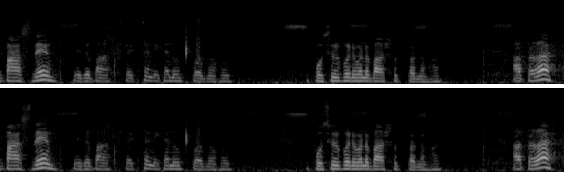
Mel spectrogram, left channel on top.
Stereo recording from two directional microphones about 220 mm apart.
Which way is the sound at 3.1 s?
15° right (ahead or behind).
